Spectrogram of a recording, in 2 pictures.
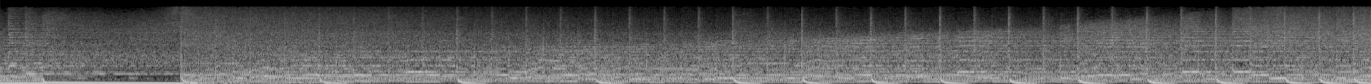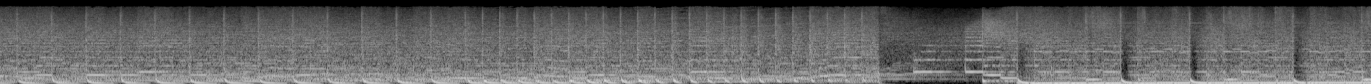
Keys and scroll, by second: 7.8 ctrl+z, 12.5 ctrl+z.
